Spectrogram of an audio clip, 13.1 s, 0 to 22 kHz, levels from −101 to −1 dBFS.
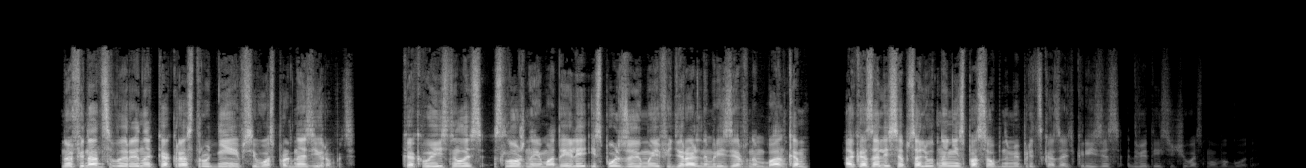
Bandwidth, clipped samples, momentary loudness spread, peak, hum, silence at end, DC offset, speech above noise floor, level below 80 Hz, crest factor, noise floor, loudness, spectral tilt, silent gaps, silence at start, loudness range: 16 kHz; under 0.1%; 10 LU; 0 dBFS; none; 2.15 s; under 0.1%; 52 dB; -78 dBFS; 20 dB; -72 dBFS; -19 LUFS; -2.5 dB/octave; 3.55-4.01 s, 8.10-8.42 s; 0.6 s; 6 LU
